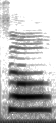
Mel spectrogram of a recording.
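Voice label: "sou", Mandarin Chinese syllable, neutral tone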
